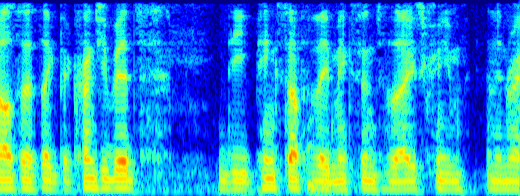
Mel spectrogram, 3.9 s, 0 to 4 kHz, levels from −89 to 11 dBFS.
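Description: No technical faults turn up anywhere in the clip, so there is nothing to place in time order; the call path's cut-off above 4 kHz is simply how this phone-band audio normally sounds.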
